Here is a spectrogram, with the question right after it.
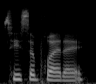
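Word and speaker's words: Sí se puede: Si se puede.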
